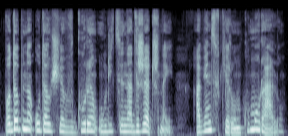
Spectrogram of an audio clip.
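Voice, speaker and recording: A woman reading a children's audiobook in a calm, even storytelling voice. Her voice sits fairly low, and the recording is close and dry, with no room sound. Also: brisk, dry recording. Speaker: audiobook reader. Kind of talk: scripted children's story narration.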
